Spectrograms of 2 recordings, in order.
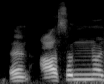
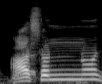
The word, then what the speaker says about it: आसन्न: तिजग जनी प्राप्ति लालसा आसन्न जनता हित विोलन याद रखना क्या बोला आसन्न जनता हित विोलन आपके उच्चारण नहीं आसन अरे संस्कृत शब्द है आसन्न जनता हित विोन रहने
